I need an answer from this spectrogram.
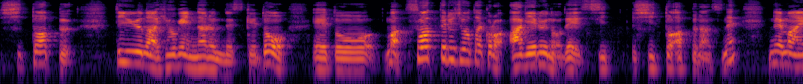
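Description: A man's voice: mid-range voice, sharp tone. A young man teaching an English lesson in casual spoken style, chatty with many fillers.

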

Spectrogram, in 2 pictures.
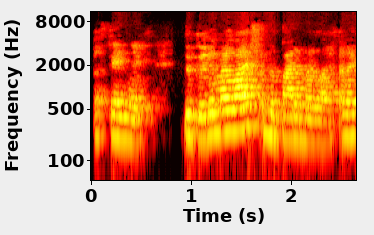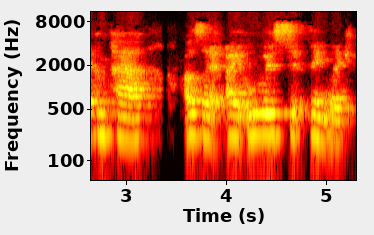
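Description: A woman's voice: medium pitch, brisk, a little hiss or hum. A young woman from Britain, answering interview questions in an earnest, upbeat way with many "like" fillers. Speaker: guest, social media creator. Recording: roomy, dull lo-fi sound.

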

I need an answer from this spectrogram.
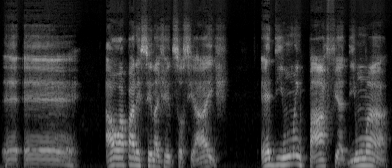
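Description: A man's voice: medium pitch, expressive, drawn-out words. A man, commenting on a fan football debate show, hesitant and searching for words, sharply critical.

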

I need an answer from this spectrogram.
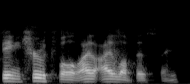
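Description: A man's voice: medium pitch, expressive, moderate pace. An American man chatting casually in a blunt, enthusiastic and emphatic way. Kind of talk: casual chat. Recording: dull lo-fi app call audio.

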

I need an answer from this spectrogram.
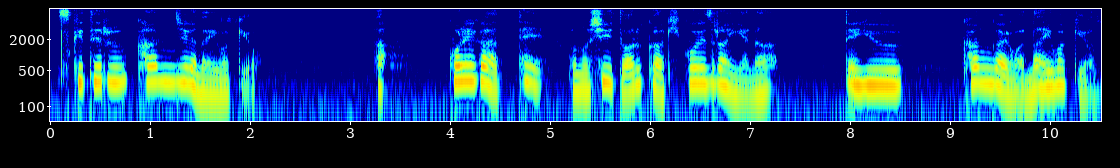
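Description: A woman's voice: fairly high pitch, creaky, dark tone, husky. A woman with a Kansai accent, a cashier, venting in a chatty, exasperated way about customers at the register. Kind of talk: casual venting monologue.

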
